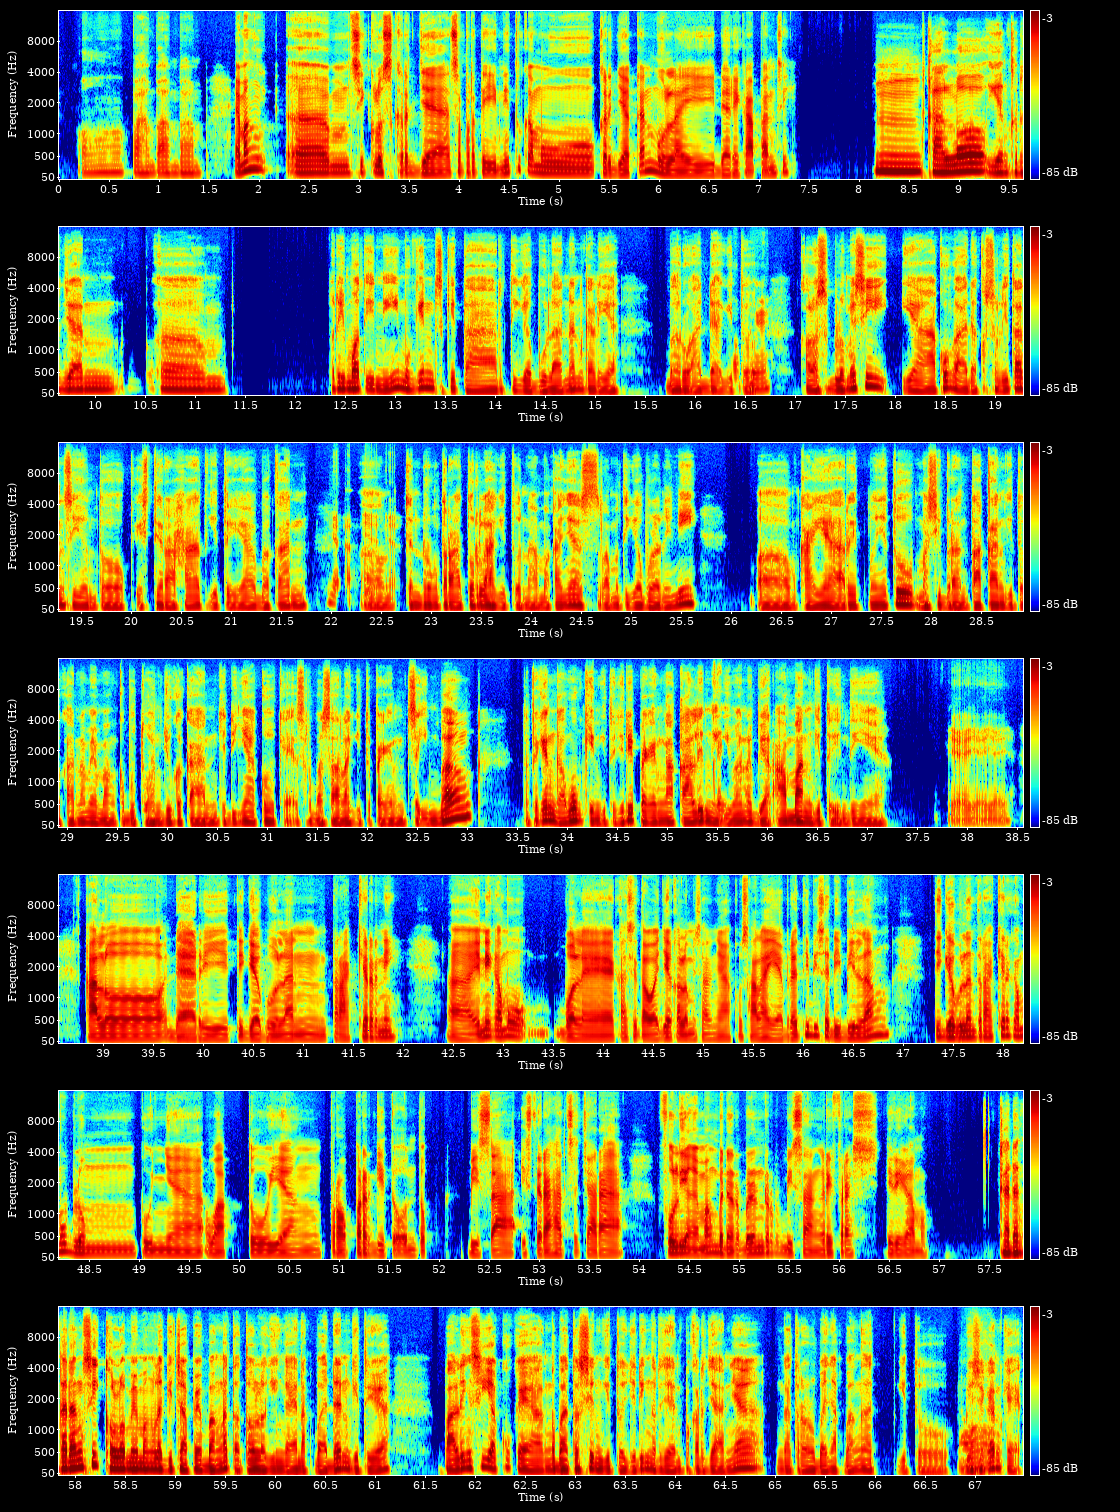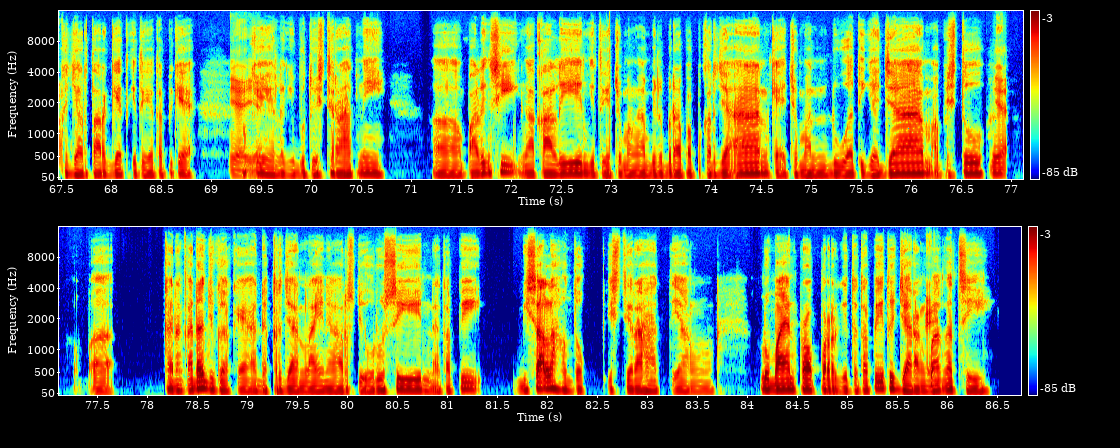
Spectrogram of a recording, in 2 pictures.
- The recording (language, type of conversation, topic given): Indonesian, advice, Bagaimana cara menemukan keseimbangan yang sehat antara pekerjaan dan waktu istirahat setiap hari?
- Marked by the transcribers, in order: tapping; in English: "remote"; other background noise; in English: "proper"; in English: "fully"; in English: "nge-refresh"; in English: "proper"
